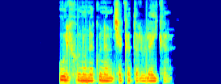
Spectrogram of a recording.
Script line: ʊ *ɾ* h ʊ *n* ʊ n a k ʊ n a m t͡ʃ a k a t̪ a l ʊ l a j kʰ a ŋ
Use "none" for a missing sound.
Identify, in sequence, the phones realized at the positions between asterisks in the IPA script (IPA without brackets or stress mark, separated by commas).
ʎ, n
